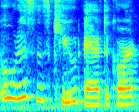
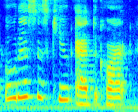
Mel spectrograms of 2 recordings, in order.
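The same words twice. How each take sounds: First: Much higher, delighted squeal on "Oh, this is cute"; gushing shopper. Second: Even higher, delighted squeal on "Oh, this is cute"; gushing shopper again. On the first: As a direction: coo over a cute item, then click add. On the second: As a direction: another impulse buy, squealed. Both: Retold or imitated. Imitating herself shopping online.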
